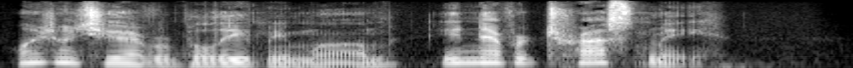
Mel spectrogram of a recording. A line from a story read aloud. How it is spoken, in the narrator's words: after a long sigh, she said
